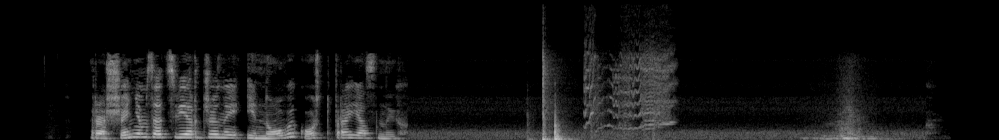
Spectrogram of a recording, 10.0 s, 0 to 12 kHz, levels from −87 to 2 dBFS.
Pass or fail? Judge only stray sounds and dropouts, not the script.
fail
